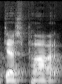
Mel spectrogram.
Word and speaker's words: despot: So there's usually some kind of, it's called a despot or despo, depending on how to say it, how French you are.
